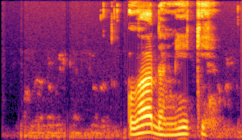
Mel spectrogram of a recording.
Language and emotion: Russian, sad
